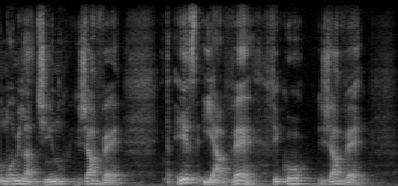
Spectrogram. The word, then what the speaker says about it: Javé: YHWH se tornou o nome latino Javé. Esse Yavé ficou Javé. O H para nós é mudo, né? Então ficou J-A-V-E, tá? O W que sou de V.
